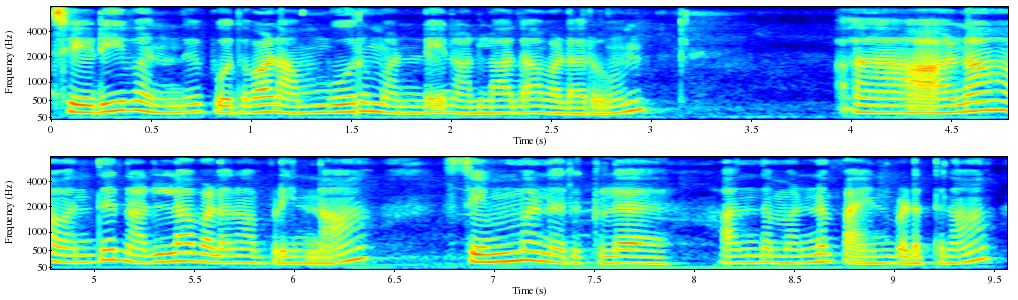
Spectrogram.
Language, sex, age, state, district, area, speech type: Tamil, female, 18-30, Tamil Nadu, Thanjavur, rural, spontaneous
